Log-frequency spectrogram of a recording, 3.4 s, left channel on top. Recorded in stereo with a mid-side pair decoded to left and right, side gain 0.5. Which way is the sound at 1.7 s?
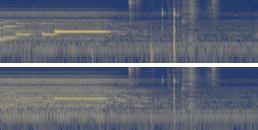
45° right.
